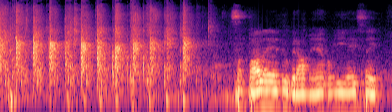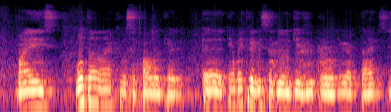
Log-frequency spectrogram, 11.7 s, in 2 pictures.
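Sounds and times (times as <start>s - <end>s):
steady hand clapping for a guest: 0.0s - 3.3s
speech: 3.8s - 11.7s.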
